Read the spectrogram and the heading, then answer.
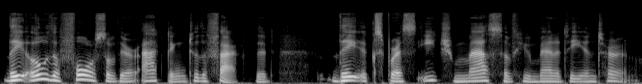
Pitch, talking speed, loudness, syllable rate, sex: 155 Hz, 175 wpm, -20 LUFS, 4.3 syllables/s, male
